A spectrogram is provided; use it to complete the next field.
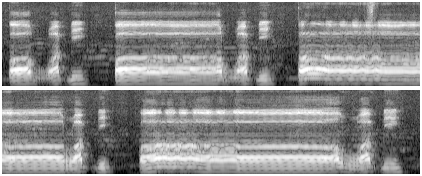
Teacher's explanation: idghamul lam fi ra, ditukarkan lam pada ra, diidghamkan lam pada ra menjadi qal rabbi, qal rabbi, qal rabbi, qal rabbi, yaitu dibaca dengan qasar, tawassut dan isba'.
